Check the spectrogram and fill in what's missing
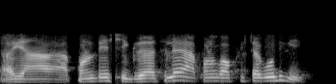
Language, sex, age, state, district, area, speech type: Odia, male, 18-30, Odisha, Puri, urban, conversation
